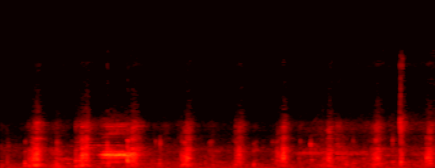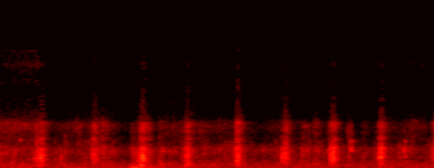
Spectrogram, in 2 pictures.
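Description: Faint chewing of a mouthful of food with lips closed: soft, wet mouth clicks repeating about two to three times a second.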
